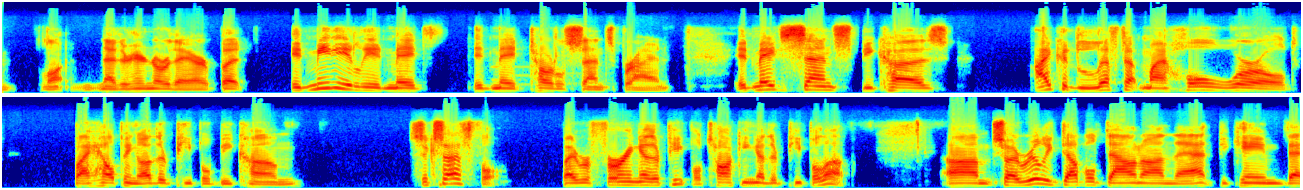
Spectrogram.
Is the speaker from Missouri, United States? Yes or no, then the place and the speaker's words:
no; Upper Peninsula of Michigan, United States; moved away as an adult; also born or lived in Wisconsin; now in Columbus, United States; I grew up in the Upper Peninsula of Michigan and lived on a lake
